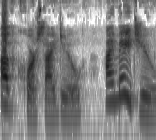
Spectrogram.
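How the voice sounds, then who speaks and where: A woman puts on a character voice. Her tone is warm and gentle, at medium pitch. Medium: read story. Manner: warm, gentle.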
